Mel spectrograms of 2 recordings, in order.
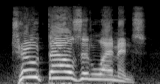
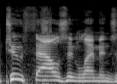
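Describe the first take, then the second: First: TWO THOUSAND LEMONS slowed and punched up; emphatic repeat. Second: Said in the usual way. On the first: Real, not acted. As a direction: announce "two thousand lemons" slowly and forcefully.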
